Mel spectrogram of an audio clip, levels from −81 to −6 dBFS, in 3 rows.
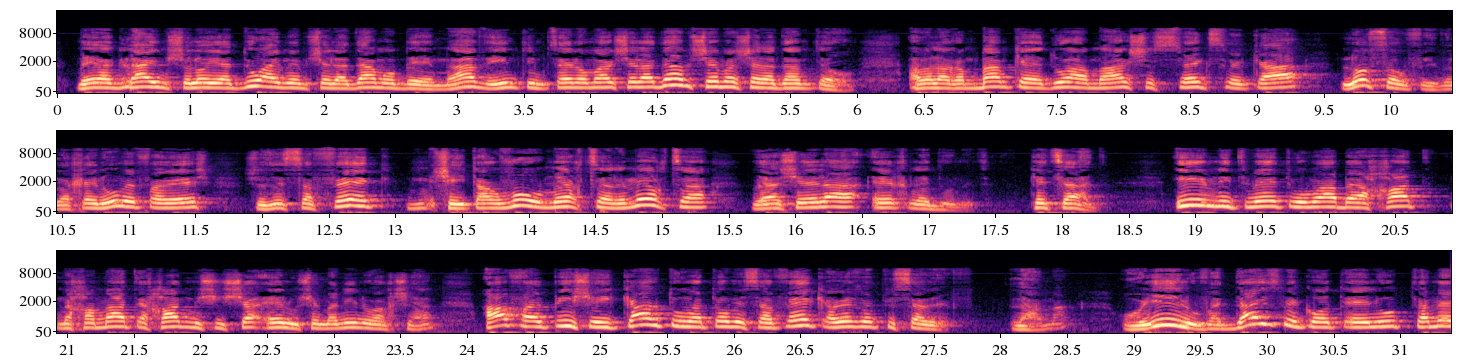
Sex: male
